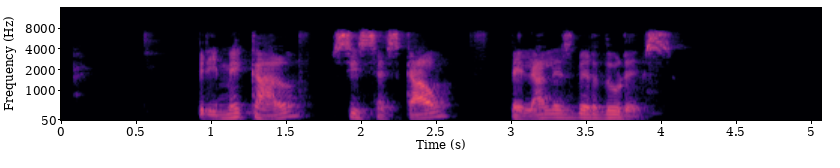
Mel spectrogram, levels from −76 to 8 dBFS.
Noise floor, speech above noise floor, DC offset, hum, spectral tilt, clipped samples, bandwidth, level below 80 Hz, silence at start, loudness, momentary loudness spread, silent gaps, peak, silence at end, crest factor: -58 dBFS; 30 dB; under 0.1%; none; -2 dB/octave; under 0.1%; 8.2 kHz; -64 dBFS; 0.1 s; -26 LUFS; 11 LU; 0.78-0.91 s; -8 dBFS; 1 s; 22 dB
